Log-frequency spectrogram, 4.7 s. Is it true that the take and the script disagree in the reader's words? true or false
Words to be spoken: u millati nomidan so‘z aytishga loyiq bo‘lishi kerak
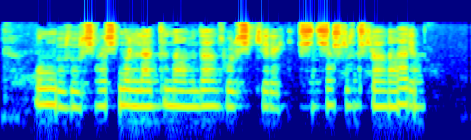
true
